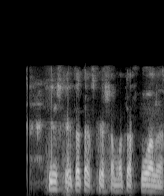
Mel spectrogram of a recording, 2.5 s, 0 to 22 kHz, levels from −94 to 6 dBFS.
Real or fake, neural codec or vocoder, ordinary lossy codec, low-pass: real; none; AAC, 24 kbps; 5.4 kHz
